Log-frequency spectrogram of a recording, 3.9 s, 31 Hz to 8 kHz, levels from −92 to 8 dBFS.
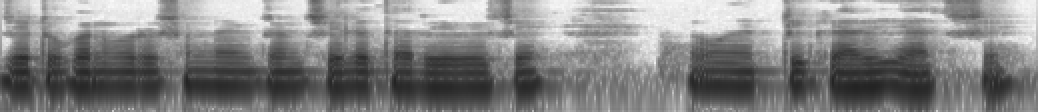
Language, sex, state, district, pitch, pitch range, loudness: Bengali, male, Tripura, South Tripura, 115 Hz, 110-115 Hz, -16 LUFS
